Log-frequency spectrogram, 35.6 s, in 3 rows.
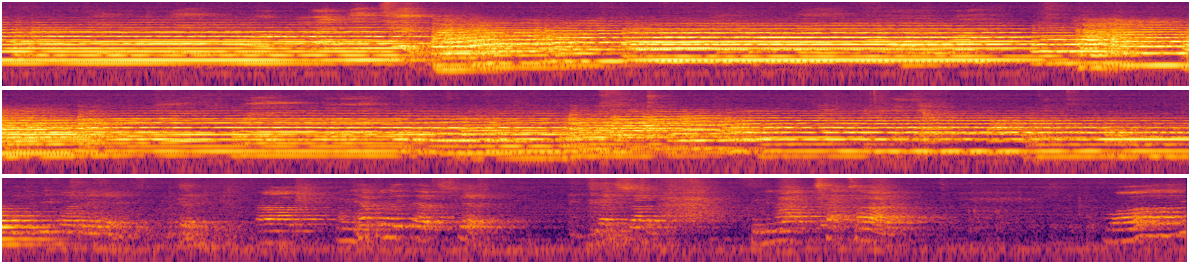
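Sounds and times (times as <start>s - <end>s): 
brass instruments: 0.0s - 24.5s.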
